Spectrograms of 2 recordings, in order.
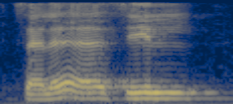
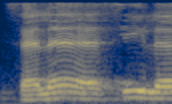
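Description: First: The word ends with a long 'a' vowel. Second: The word ends on a silent 'l' sound. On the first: The alif is kept when stopping. "أثبت الألف في الوقف" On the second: The alif is dropped when stopping. "ولا احذفه"

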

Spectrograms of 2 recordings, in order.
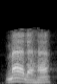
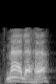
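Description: No difference in how they are said.

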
